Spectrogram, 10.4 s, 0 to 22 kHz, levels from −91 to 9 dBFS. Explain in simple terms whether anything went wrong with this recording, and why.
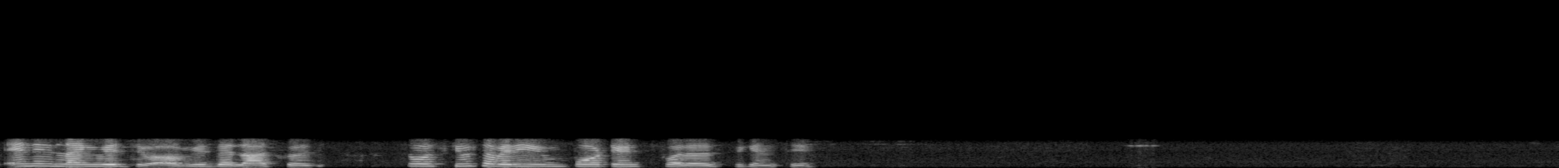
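Bluetooth CVSD headset codec, throughout: the speech passed through a headset link that sends only tiny up-or-down steps, losing everything above 3.8 kHz and audibly roughening it.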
